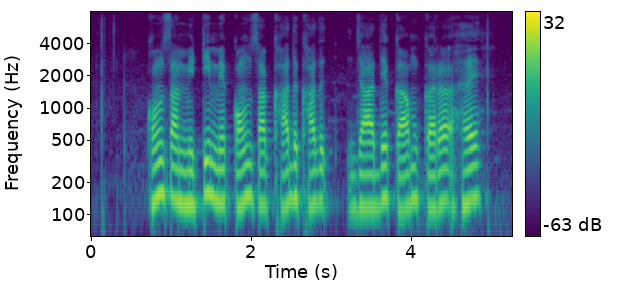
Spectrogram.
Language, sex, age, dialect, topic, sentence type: Magahi, male, 18-24, Central/Standard, agriculture, question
